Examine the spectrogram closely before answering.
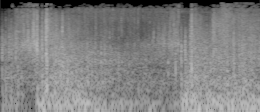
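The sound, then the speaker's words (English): Cluster strike explosions in a military shooter video game roll out as a dense, continuous low roar with sharper booming bursts breaking through and the rumble swelling again near the end. “Cluster strike away.”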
